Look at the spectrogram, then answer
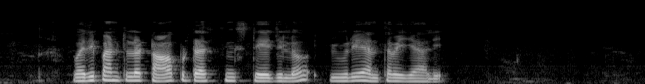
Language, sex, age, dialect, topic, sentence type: Telugu, female, 18-24, Utterandhra, agriculture, question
